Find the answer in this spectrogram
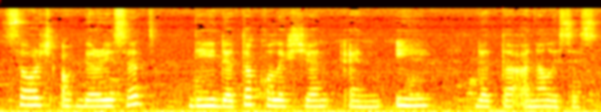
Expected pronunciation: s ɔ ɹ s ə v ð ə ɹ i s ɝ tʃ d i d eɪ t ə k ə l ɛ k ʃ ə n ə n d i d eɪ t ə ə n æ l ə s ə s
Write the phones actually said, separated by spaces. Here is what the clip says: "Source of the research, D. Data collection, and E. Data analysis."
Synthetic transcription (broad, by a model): s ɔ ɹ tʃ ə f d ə ɹ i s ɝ s d i d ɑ t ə k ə l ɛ k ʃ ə n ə n i d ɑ t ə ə n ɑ l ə s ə s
